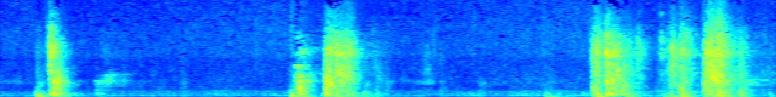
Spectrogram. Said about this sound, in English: I'm going to try and force the door.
